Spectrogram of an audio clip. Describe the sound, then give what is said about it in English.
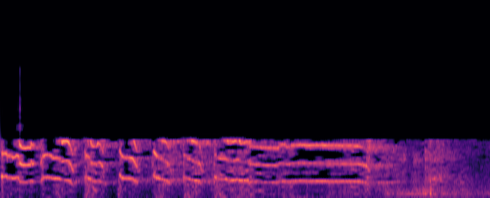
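Squeaking of air let out through the stretched neck of a balloon: a high, warbling squeal that breaks into many rapid pulses at first, then draws out into a more sustained whine that fades toward the end. “can you get this balloon to make any kind of noise?”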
